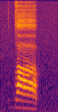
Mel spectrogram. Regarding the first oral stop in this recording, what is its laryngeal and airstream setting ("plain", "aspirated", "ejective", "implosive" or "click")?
plain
